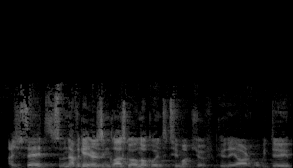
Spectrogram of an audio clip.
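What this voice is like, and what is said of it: Mumbly West Coast Scottish accent. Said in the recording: “I'm from Oban ... a mumbly West Coast accent ... that is my tendency to start to talk like this”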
